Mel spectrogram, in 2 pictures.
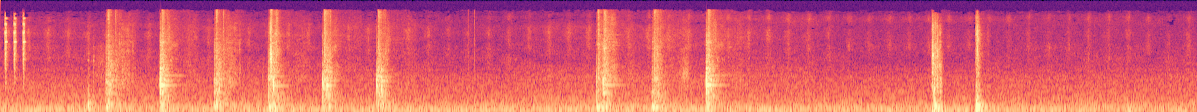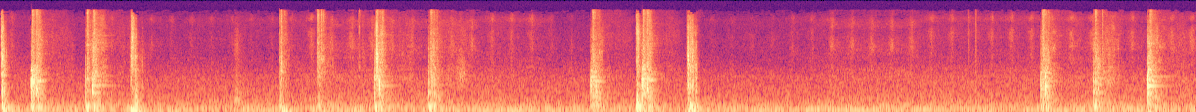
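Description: Feet clank on metal ladder rungs in a steady climbing rhythm.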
